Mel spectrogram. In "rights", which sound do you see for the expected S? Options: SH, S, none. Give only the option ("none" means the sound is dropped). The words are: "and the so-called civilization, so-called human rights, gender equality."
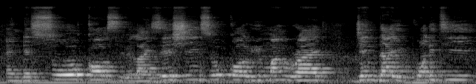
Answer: none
